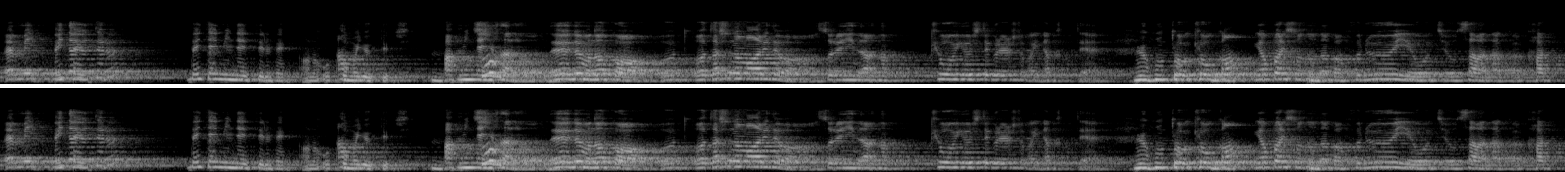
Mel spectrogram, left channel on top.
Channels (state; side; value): identical; both; correlation 1.00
